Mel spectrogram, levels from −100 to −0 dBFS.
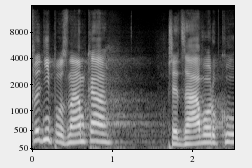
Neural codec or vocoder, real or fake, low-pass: autoencoder, 48 kHz, 128 numbers a frame, DAC-VAE, trained on Japanese speech; fake; 14.4 kHz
